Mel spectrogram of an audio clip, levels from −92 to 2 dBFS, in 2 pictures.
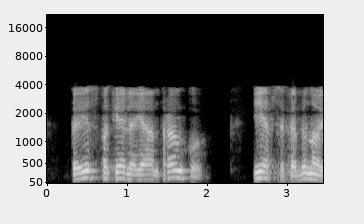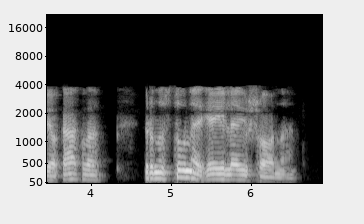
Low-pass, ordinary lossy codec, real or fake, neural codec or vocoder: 7.2 kHz; AAC, 16 kbps; real; none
